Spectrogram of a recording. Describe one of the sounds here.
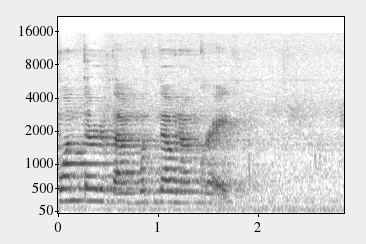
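A young girl sings a held note through loudspeakers in a large echoing hall.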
